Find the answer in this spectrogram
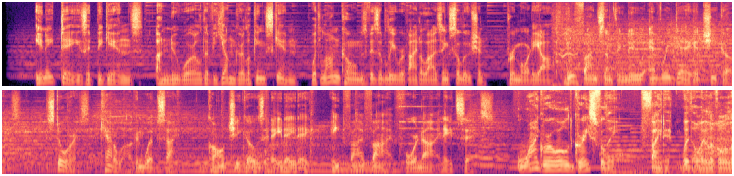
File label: commercial; Sizzle Reel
